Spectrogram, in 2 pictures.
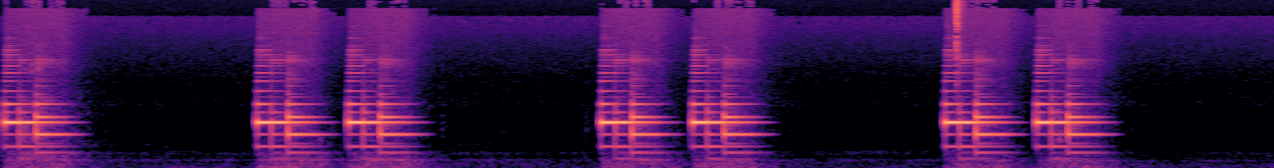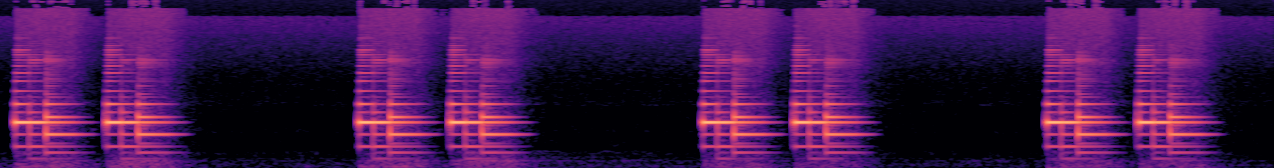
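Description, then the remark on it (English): A Discord call ringtone on a phone repeats a bright, two-part chiming tone about every two and a half seconds, ringing steadily and clearly for the whole stretch as a friend is called, with no one talking. “I realized that I can call him on my phone on Discord also.”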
